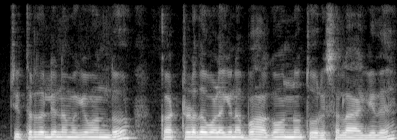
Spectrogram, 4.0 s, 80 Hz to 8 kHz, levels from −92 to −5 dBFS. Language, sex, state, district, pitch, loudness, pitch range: Kannada, male, Karnataka, Bidar, 135 Hz, -15 LUFS, 130-135 Hz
